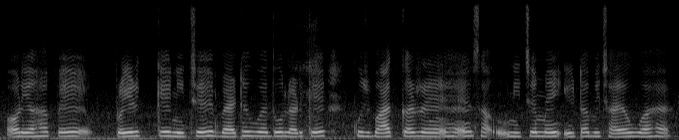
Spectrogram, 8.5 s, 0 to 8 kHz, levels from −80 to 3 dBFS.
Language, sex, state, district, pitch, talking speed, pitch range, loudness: Hindi, female, Chhattisgarh, Bilaspur, 225 Hz, 160 wpm, 215-235 Hz, -30 LUFS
